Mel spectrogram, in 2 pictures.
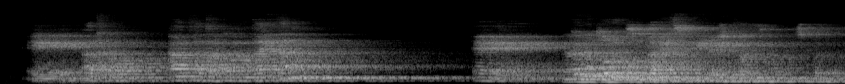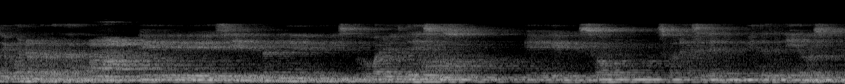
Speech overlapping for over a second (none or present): present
